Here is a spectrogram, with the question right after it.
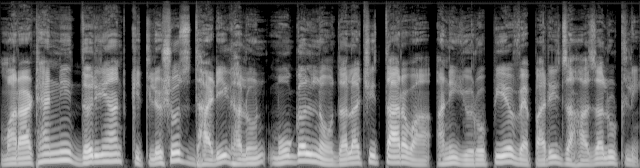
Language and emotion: Goan Konkani, neutral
